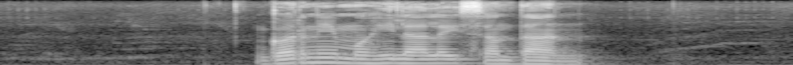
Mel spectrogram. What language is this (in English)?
Nepali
